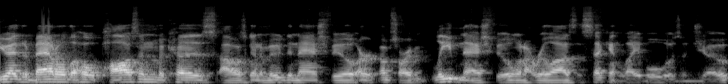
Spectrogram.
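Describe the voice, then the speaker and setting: A man talks at a very fast pace in a fairly low pitch, his intonation fairly even. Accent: Southern US. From Arkansas. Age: 30s. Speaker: country singer-songwriter. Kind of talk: podcast interview.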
